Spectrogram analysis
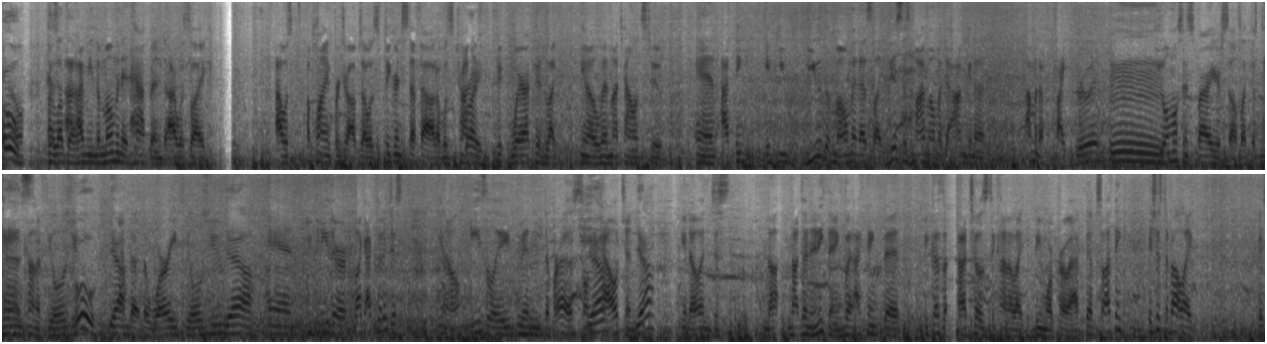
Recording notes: I’m at the beach with a close friend and we decided to just talk and record.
